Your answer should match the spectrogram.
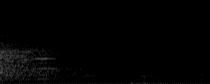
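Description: The tail of an audience's answering shout of "hi" fading out in the first half second, then near silence.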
